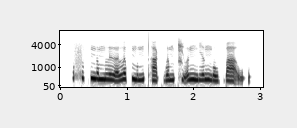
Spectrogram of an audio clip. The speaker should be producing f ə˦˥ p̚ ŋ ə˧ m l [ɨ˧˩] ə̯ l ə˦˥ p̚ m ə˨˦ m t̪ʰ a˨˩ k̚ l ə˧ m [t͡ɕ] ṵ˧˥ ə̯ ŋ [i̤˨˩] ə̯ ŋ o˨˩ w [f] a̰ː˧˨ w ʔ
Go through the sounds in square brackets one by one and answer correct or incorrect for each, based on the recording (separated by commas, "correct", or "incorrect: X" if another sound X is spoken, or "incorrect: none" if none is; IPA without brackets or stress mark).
correct, correct, incorrect: i˨˦, incorrect: ɓ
